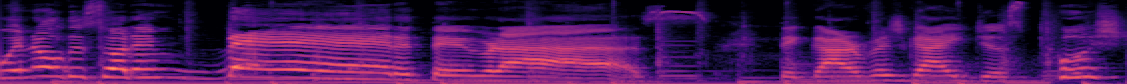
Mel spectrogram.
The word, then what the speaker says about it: vértebras: Vertebras. And you have to pronounce it really elongating, that ver part.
